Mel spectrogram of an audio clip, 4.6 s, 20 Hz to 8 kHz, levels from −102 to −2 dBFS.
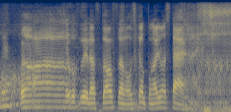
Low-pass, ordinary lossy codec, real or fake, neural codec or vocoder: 7.2 kHz; none; fake; codec, 16 kHz, 1 kbps, FunCodec, trained on Chinese and English, 50 frames a second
